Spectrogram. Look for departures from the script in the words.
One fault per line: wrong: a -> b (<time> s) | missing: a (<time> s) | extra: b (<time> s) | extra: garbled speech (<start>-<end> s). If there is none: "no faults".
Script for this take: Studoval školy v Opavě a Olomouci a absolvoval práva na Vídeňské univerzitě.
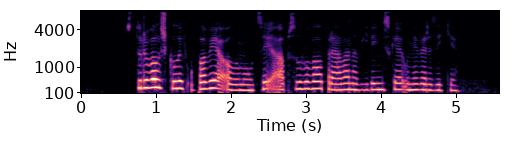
no faults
